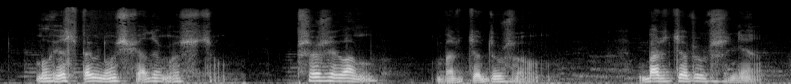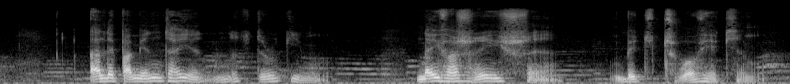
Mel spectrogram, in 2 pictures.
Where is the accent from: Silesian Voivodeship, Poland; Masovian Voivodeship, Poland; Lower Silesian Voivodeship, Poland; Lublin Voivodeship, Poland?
Masovian Voivodeship, Poland; Warsaw; Jestem prostą dziewczyną z Warszawy. Taką się urodziłam, taką odejdę.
